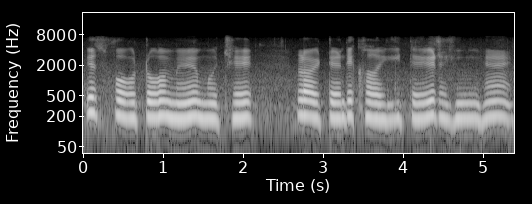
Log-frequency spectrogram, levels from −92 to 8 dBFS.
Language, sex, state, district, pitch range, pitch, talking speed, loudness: Hindi, female, Madhya Pradesh, Katni, 175-195 Hz, 185 Hz, 100 wpm, -15 LUFS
